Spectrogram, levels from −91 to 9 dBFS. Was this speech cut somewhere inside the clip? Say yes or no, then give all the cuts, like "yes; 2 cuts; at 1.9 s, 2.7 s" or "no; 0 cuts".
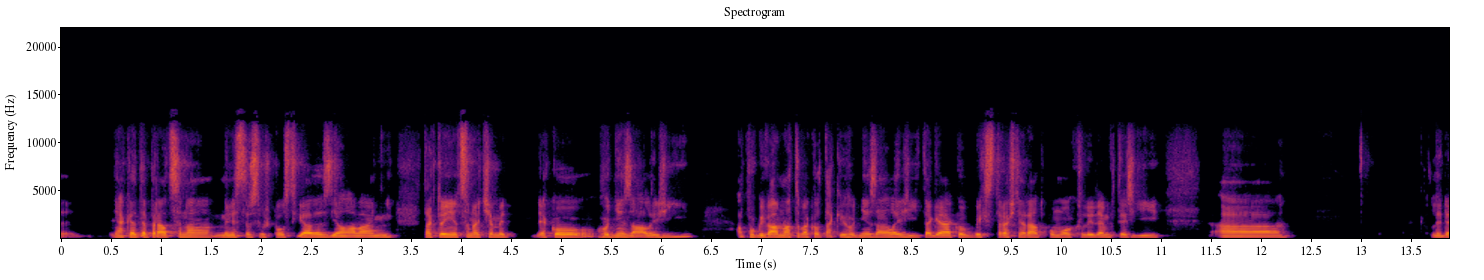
no; 0 cuts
